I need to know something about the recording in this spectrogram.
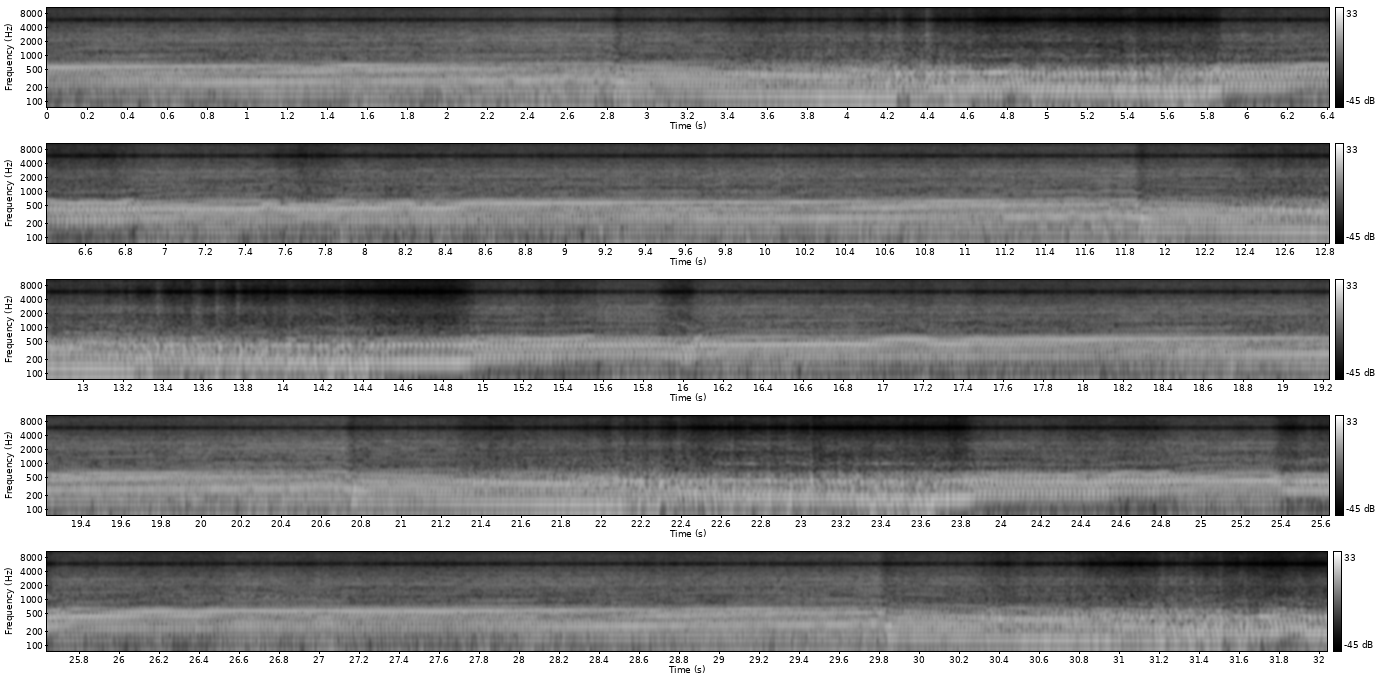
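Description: Street stock race car's engine heard from inside the car at racing speed. Its pitch holds high, then drops and climbs back as the car eases off for each turn and accelerates out, in a cycle of about nine seconds that comes three times.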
